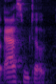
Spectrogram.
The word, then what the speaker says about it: asymptote: okay repeat after me ass M tote like a tote you're carrying right so asymptote it's the M that gets everybody okay let's try again uh 120.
